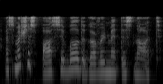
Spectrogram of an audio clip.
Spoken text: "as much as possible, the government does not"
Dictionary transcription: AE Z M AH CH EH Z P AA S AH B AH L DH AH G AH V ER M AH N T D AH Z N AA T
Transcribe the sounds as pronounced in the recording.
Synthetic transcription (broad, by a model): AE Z M AH CH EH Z P AA S AH B AH L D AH G AH V ER M AH N T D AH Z N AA T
